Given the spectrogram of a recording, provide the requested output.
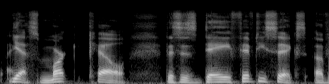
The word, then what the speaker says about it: Markle: That's pronounced Mark Kell, by the way. Yes, Mark Kell.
